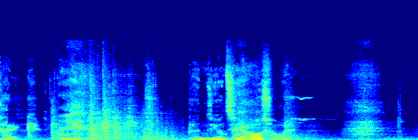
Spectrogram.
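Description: A young woman rattles metal bars.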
